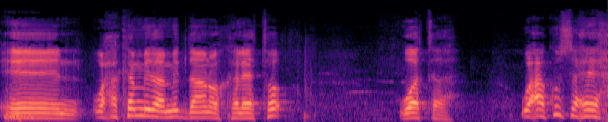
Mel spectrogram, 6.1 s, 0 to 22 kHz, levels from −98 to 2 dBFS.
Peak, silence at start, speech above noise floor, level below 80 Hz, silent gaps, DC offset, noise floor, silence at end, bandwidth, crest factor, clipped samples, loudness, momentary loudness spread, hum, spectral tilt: -6 dBFS; 0 s; 38 dB; -68 dBFS; none; under 0.1%; -62 dBFS; 0 s; 12.5 kHz; 18 dB; under 0.1%; -24 LUFS; 10 LU; none; -4.5 dB/octave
